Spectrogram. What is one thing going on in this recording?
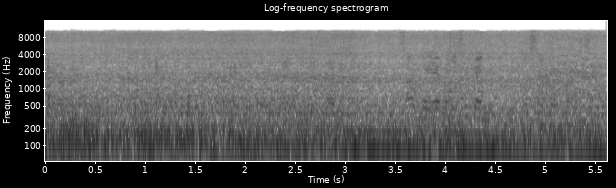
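A small plane's engine drones loudly from inside the cockpit.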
